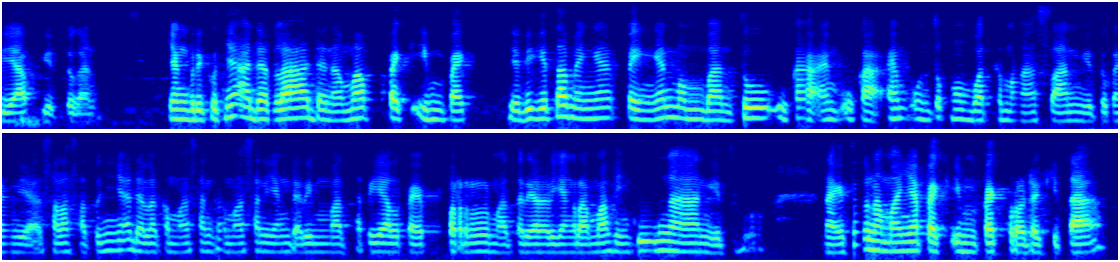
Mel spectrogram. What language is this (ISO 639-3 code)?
ind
